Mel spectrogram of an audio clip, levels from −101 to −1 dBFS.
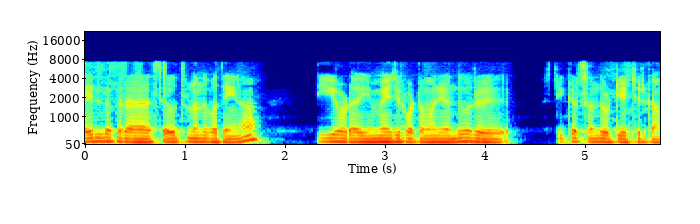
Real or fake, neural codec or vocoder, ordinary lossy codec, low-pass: real; none; Opus, 64 kbps; 7.2 kHz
